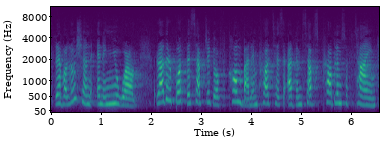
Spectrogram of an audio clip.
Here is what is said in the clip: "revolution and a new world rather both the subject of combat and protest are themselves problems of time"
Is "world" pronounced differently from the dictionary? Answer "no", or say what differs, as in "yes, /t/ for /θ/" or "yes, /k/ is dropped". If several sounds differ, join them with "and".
no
